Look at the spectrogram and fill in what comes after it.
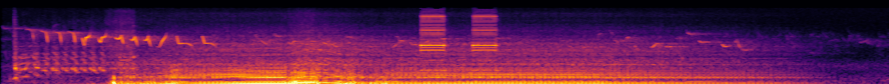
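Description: Truck engine running steadily, with quick bird chirps at the start, a brief rise and fall in engine pitch about three seconds in, and two short beeps about a second later; the engine fades away near the end.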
